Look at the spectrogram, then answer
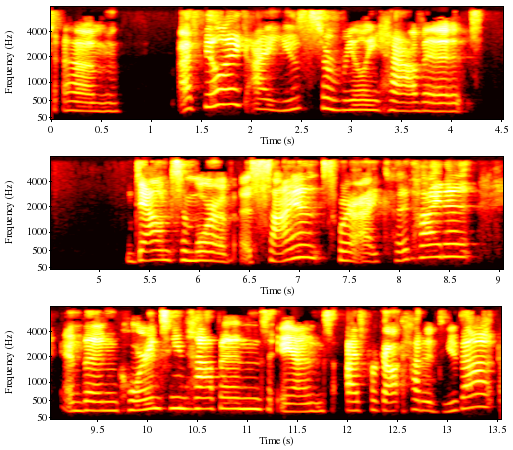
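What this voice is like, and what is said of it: Deep Southern US (Georgia) accent. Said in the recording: “my southern accent ... I'm from Georgia, like like deep south Georgia ... this is not a pretend accent”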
